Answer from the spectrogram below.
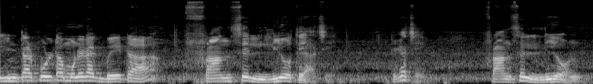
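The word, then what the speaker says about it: Lyon: আচ্ছা, ইন্টারপোলটা মনে রাখবে এটা ফ্রান্সের লিওতে আছে, ঠিক আছে। ফ্রান্সের লিওন, অ্যাকচুয়ালি আমরা বলি লিওন বলি, মানে ইংলিশে উচ্চারণ করে লিওন, বাংলায় লিও।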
